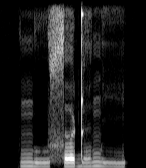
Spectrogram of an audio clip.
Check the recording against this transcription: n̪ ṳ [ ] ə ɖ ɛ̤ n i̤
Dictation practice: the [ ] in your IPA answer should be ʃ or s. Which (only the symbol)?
s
